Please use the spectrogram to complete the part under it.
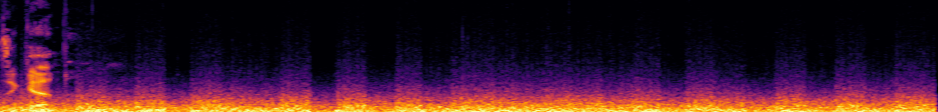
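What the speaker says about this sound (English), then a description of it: "But smooth liftoff." A rocket lifts off in Kerbal Space Program, its engines giving a loud, steady roar that fills the whole stretch with dense low rumble and a brief bright crackle at ignition.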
